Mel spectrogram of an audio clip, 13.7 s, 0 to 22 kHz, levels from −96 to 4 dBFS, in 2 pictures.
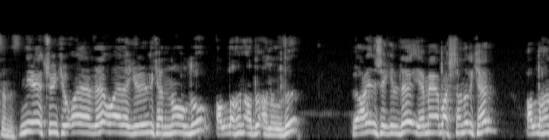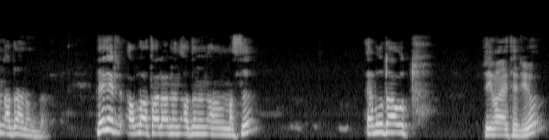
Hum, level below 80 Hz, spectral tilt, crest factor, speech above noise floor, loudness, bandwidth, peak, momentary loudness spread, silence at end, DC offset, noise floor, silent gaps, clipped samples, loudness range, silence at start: none; -76 dBFS; -7 dB/octave; 14 dB; 51 dB; -19 LUFS; 7.8 kHz; -4 dBFS; 6 LU; 0.1 s; under 0.1%; -69 dBFS; none; under 0.1%; 5 LU; 0 s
